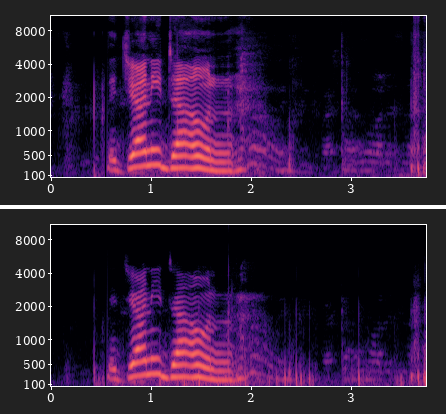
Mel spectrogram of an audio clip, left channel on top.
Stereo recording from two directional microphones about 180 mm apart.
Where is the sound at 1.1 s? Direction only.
5° left (ahead or behind).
